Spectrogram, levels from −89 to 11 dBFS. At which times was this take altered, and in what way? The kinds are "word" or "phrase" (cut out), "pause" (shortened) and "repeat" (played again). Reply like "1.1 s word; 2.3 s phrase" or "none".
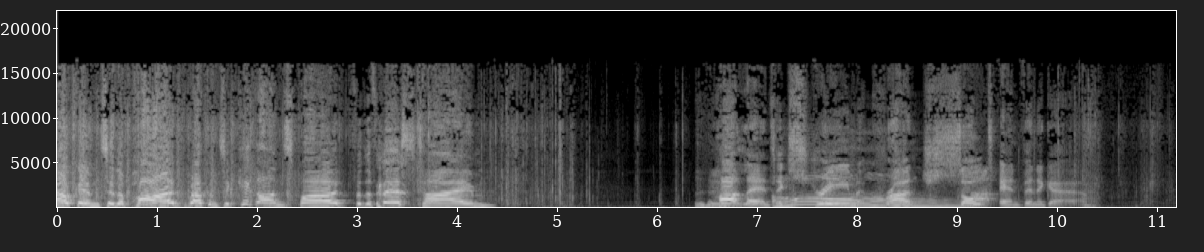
none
